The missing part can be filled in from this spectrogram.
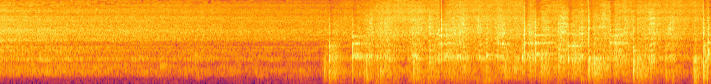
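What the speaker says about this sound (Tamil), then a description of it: "இப்போ தயிர் ஆட் பண்ணிக்கிறேன்." Yogurt goes into prawn biryani masala frying in a pan, bringing a sudden burst of loud sizzling and hissing with steady stirring scrapes that follows a quieter stretch of low frying.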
